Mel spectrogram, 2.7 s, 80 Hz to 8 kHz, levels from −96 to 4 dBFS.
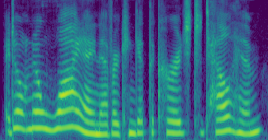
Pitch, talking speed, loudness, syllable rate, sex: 265 Hz, 290 wpm, -15 LUFS, 6.3 syllables/s, female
